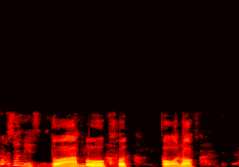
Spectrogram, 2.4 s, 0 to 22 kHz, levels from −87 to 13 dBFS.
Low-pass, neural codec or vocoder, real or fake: 7.2 kHz; vocoder, 44.1 kHz, 80 mel bands, Vocos; fake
